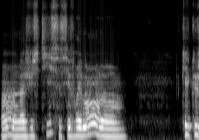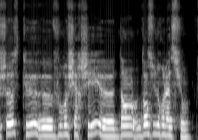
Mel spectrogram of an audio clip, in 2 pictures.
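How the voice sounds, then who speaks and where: A woman's voice: on the low side, slow, darkish tone. A woman with a cold and a nasal voice giving a tarot reading to her viewers, hesitant and full of fillers. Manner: hesitant, many fillers and restarts. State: has a cold. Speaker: tarot card reader.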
